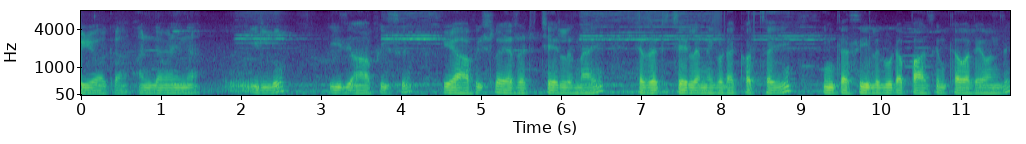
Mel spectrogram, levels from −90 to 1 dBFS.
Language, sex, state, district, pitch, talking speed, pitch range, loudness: Telugu, male, Telangana, Nalgonda, 95 Hz, 135 wpm, 95-105 Hz, -26 LUFS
